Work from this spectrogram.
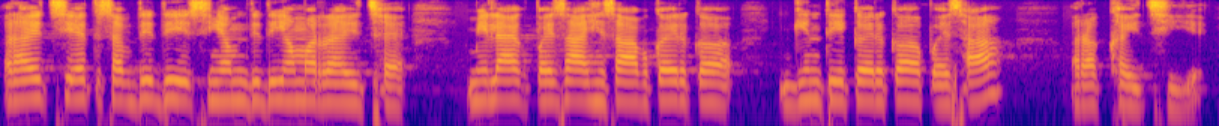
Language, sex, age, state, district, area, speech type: Maithili, female, 30-45, Bihar, Begusarai, rural, spontaneous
